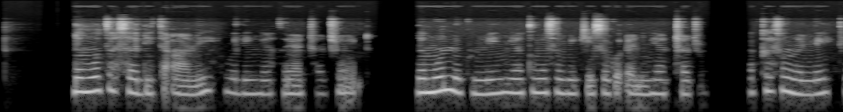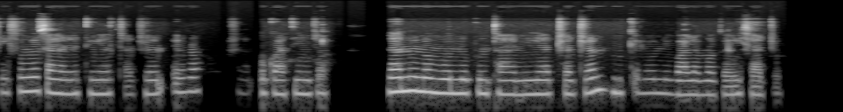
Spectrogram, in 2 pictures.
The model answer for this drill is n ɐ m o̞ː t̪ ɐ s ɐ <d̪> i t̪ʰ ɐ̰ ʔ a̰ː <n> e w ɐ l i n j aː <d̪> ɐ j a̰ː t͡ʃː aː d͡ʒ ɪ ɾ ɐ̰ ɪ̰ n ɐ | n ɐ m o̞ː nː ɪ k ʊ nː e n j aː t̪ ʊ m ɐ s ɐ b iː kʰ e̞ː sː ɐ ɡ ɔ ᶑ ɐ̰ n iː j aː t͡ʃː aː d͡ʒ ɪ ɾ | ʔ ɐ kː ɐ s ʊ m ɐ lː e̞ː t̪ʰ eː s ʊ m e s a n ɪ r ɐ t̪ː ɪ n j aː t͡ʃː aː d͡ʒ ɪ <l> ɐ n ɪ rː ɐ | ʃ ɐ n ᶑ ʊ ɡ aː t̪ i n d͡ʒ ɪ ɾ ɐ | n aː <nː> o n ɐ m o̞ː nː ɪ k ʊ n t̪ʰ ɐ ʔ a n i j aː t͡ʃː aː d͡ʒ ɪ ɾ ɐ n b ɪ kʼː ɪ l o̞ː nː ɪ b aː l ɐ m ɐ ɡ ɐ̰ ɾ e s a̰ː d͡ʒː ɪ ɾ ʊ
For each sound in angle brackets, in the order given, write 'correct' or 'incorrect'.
correct, correct, incorrect: t̪, incorrect: ɾ, correct

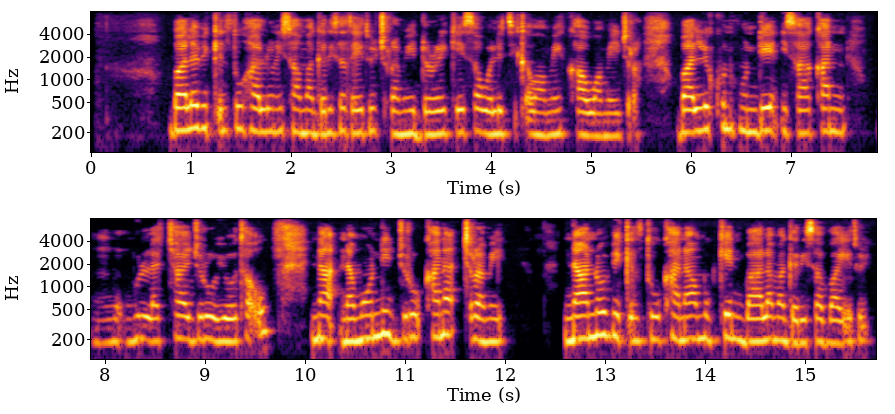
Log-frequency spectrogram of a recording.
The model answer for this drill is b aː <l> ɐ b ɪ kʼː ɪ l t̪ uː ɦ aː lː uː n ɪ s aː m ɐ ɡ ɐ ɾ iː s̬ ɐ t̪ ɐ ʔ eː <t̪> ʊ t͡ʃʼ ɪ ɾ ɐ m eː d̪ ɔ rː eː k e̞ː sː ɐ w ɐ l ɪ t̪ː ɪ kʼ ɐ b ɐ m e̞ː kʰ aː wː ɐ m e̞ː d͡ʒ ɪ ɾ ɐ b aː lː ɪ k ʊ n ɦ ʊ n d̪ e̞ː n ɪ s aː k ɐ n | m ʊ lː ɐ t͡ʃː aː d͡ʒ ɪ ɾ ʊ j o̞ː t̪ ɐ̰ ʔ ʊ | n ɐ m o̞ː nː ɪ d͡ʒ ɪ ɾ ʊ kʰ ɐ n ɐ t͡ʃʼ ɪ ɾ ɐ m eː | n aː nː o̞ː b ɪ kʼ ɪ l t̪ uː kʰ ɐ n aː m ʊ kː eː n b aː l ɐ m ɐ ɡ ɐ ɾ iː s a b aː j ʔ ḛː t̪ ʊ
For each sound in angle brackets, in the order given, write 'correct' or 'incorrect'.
correct, correct

